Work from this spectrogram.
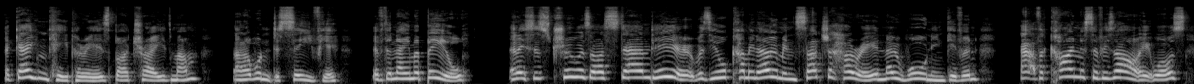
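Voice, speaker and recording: A man's voice: very high voice, animated, fairly quick, pitched above the performer's own voice. A man voicing a flustered, tearful young working-class housemaid who rambles in ungrammatical servant speech for an audiobook. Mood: tearful, protesting. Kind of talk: audiobook character acting.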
